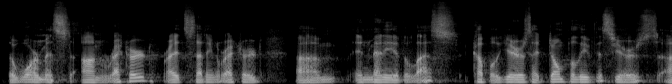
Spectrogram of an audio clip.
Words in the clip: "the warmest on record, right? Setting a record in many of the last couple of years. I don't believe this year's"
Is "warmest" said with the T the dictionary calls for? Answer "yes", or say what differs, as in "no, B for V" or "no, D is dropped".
yes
